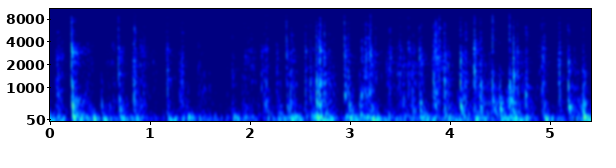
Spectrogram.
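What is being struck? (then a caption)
Plastic computer keyboard. Fingertips with short nails type on a hollow black plastic ergonomic split keyboard resting on a plaid tablecloth. A quiet, rapid, uneven stream of soft clacky key taps with a low, hollow body and a bright click on top runs for about five and a half seconds.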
